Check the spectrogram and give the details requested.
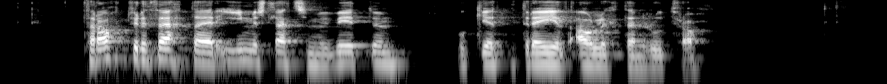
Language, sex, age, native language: Icelandic, male, 30-39, Icelandic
